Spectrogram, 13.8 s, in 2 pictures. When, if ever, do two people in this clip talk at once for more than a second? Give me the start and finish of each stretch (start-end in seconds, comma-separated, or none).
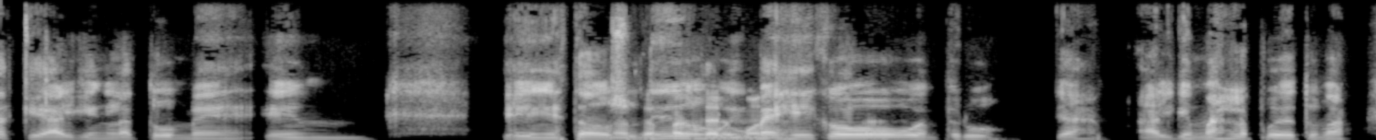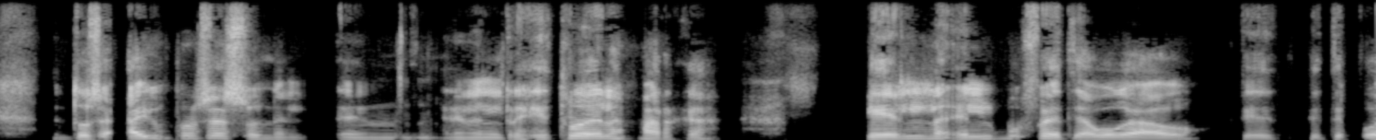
3.0-4.5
